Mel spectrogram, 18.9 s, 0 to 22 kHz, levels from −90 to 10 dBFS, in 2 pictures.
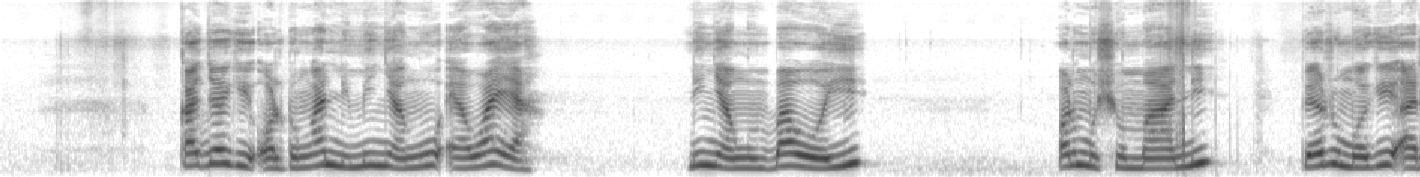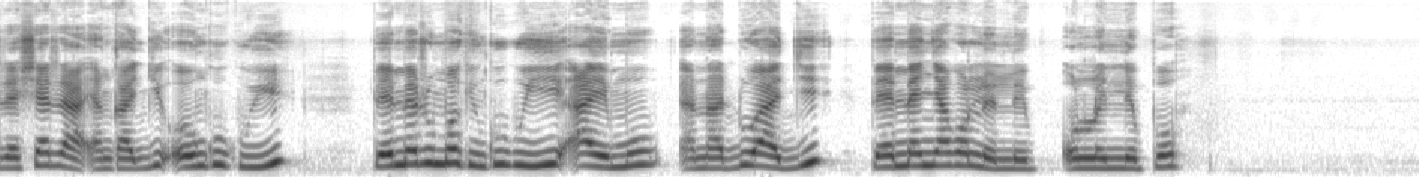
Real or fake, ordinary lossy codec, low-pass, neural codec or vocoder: real; none; none; none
